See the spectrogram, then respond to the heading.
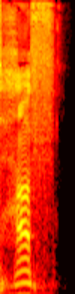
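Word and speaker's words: Hough: the name of the host isn't Julianne Hugh. Oh no. It's pronounced Huff.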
